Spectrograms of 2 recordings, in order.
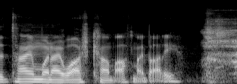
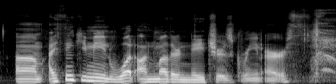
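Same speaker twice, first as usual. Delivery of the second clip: ordinary talk, nothing marked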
